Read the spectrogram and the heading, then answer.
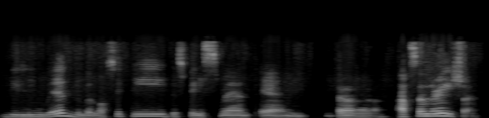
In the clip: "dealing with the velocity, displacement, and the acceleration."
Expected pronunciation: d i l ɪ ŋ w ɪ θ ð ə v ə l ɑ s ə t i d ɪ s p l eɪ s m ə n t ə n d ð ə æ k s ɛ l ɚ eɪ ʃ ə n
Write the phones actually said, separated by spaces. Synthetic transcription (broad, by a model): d i l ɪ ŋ w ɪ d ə v ə l ɑ s ə t i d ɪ s p eɪ s m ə n t ə n d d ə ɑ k s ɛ l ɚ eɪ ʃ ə n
